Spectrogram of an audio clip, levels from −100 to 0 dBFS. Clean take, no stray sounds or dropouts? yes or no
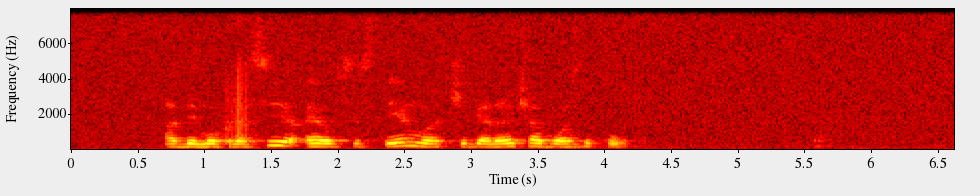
yes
